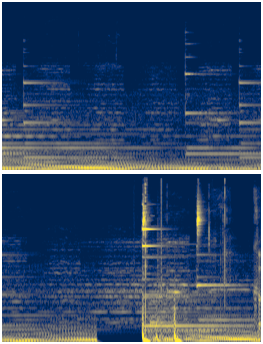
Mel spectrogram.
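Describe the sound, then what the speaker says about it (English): A reverse reverb effect leads into the hook of a produced beat. Sustained tonal layers and pulsing bass swell before a short silent gap, then the beat drops back in with sharp percussive hits. "So right here I have this reverse reverb."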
